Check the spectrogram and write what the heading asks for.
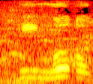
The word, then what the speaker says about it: Gingoog: U ang hirap ng bigkasing non Kuya anong bigkasing muli hingo Gingoog ay ang hirap ah pronce like an nahirap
